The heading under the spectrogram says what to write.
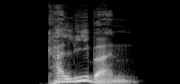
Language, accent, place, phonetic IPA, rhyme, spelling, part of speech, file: German, Germany, Berlin, [ˌkaˈliːbɐn], -iːbɐn, Kalibern, noun, De-Kalibern.ogg
- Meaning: dative plural of Kaliber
